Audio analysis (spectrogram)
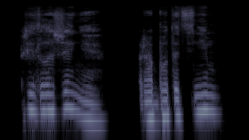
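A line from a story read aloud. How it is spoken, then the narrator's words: Near-whisper question. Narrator (Russian): Тихо, почти шепотом спросила она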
